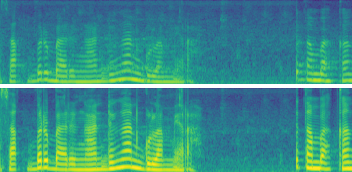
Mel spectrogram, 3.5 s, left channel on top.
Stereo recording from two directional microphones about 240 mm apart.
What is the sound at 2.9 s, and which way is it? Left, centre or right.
Speech, right.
